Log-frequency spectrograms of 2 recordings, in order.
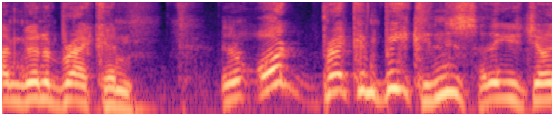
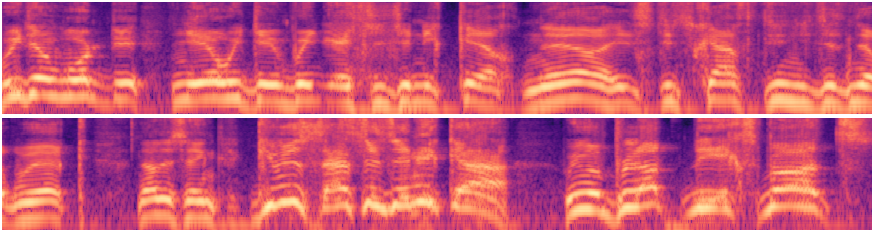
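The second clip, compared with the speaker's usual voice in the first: partial, not quite right put-on French accent. Voicing europe on astrazeneca exports, the speaker uses a put-on french accent. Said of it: "You've been practicing your French accent".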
